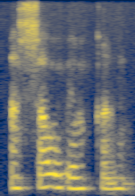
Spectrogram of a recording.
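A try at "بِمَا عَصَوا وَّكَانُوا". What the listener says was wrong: takutnya didengung. Kalau didengung kan berarti panjang ya, ditahan. Kalau ini tidak ditahan, hanya ditekan. Asaw wa kanu.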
